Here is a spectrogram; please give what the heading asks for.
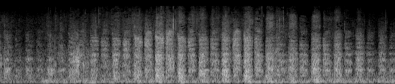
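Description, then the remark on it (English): An exhausted dog pants hard and fast in a steady rapid rhythm of breathy huffs lasting the whole stretch with no talking. “Whoa, man, you are knackered, aren't you?”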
